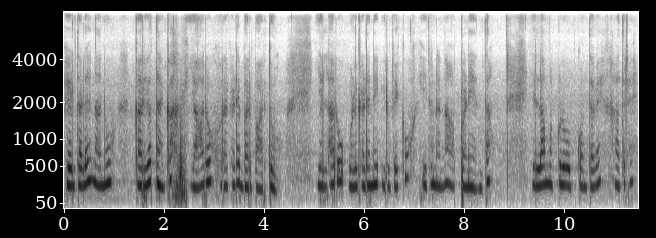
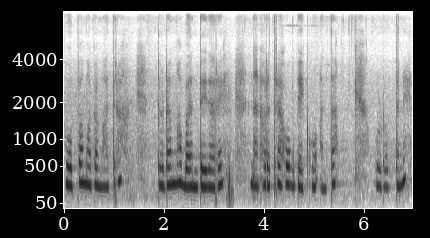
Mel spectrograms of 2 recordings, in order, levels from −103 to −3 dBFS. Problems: none marked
